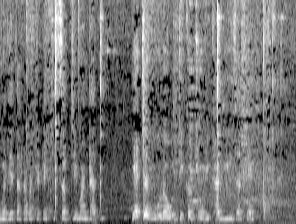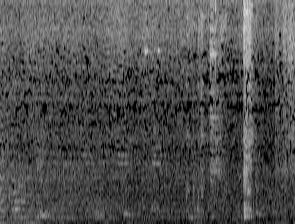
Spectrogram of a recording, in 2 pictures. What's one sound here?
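A spoon scrapes and clinks against a metal pot.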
